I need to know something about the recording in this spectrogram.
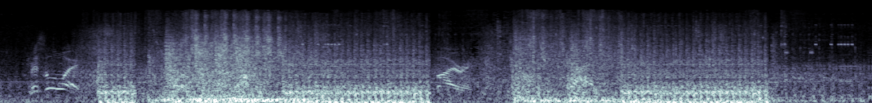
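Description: A helicopter's gun fires in rapid, heavy bursts.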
